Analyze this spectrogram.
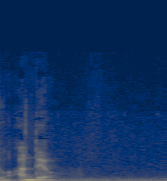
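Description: A young man speaks briefly and softly close to a microphone.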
